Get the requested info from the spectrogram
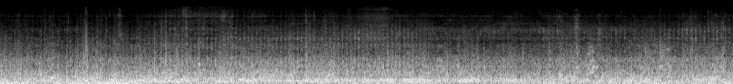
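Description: Snowmobile engine running steadily as it travels over snow, with heavy wind buffeting the microphone.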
